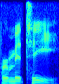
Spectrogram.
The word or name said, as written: permittee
